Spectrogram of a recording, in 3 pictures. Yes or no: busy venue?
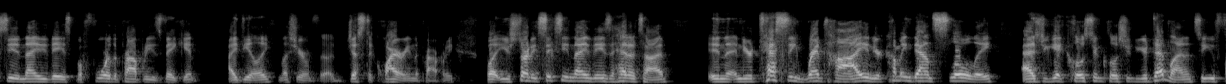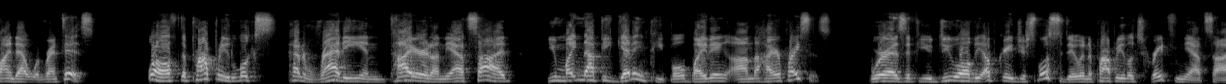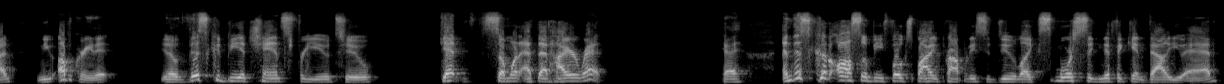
no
